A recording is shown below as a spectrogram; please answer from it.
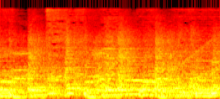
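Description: A live sertanejo band plays loudly, with keyboards over a drum kit keeping a steady beat.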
